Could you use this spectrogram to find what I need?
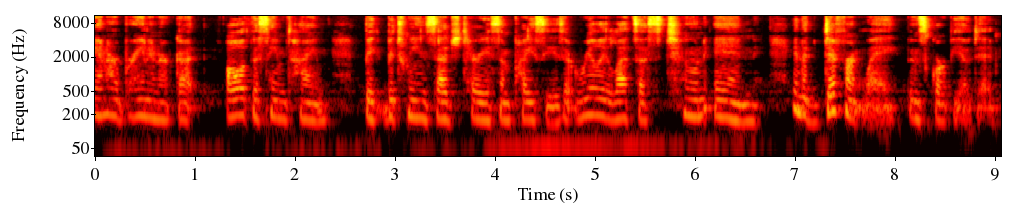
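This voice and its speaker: Vocal fry colors this woman's fairly low-pitched voice. She keeps a moderate pace. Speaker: yoga instructor. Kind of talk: guided yoga class.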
